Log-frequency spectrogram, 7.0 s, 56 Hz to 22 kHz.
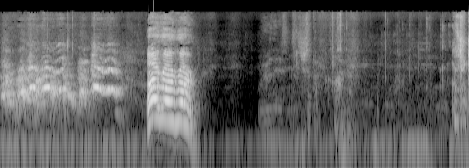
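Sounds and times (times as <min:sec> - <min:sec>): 
dog barking: 0:00.0 - 0:01.9.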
